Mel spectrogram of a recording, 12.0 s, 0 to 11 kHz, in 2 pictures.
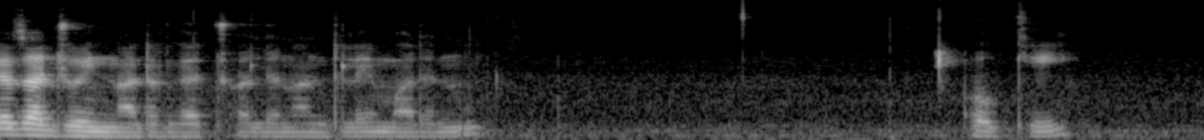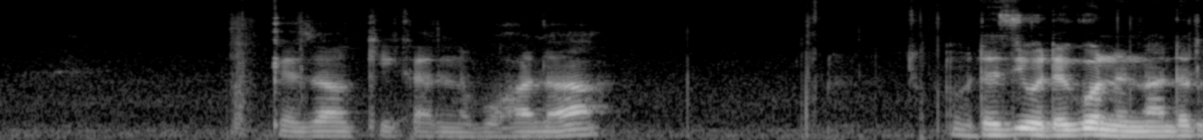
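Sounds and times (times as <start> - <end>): man speaking: 0.0 - 2.4, 4.7 - 5.4, 7.4 - 9.1, 10.7 - 12.0
background hiss: 0.0 - 12.0.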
